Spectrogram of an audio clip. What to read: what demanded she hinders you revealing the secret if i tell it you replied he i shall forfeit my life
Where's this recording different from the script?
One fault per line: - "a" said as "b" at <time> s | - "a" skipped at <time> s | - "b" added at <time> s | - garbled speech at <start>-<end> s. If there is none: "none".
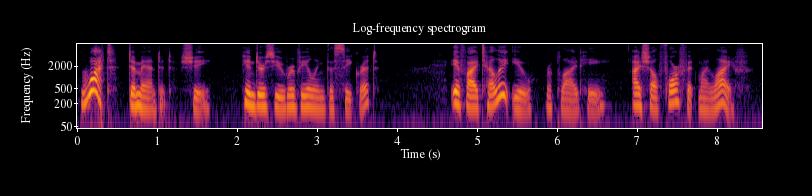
none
